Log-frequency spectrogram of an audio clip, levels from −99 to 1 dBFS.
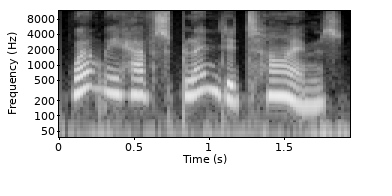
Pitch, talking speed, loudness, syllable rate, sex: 255 Hz, 155 wpm, -18 LUFS, 4.0 syllables/s, female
